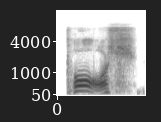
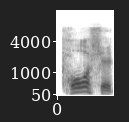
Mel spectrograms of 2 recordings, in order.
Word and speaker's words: Porsche: by microchip technology and there's a global shortage porsche or porsche depending on how you how you say it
